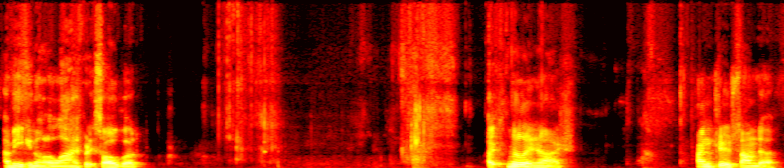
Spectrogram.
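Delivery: chewing while talking; mouth full. Real, not acted. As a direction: talk through a mouthful of food. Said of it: "gonna have a little bite".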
